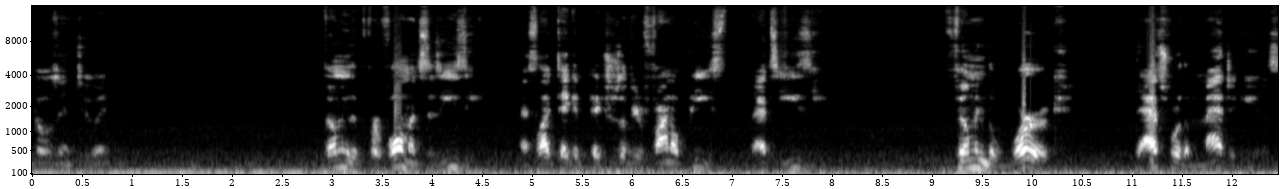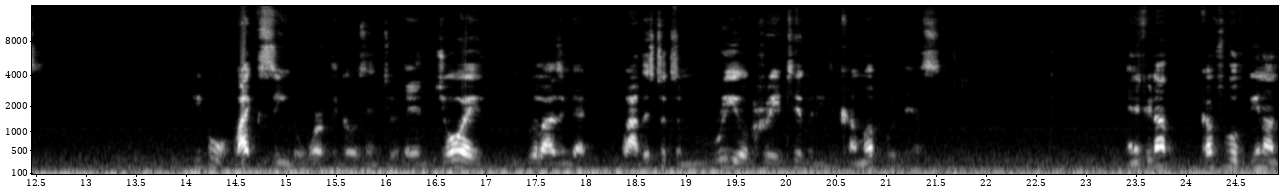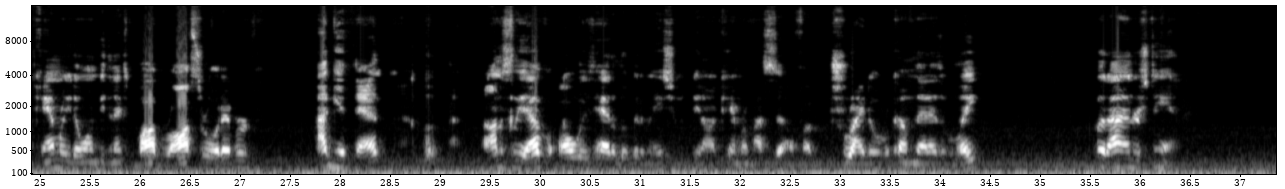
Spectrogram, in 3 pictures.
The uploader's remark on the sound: Sorry for the poor Audio quality on this one.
